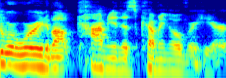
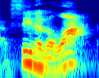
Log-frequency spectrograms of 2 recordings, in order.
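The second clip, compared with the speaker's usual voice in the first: normal talking voice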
